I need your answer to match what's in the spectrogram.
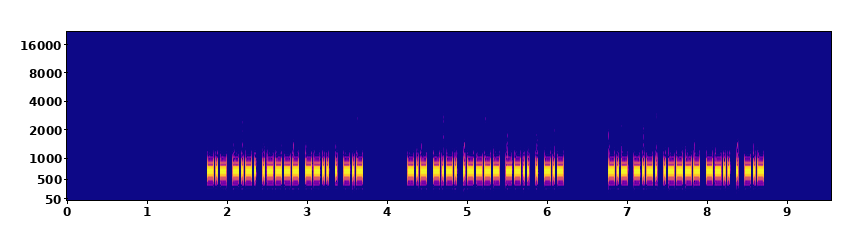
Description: Morse code, heard as a keyed tone, about 46 wpm, 700 Hz. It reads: KC1ZEK KC1ZEK KC1ZEK
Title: USA Call Signs - 6 Characters - Repeated 3x - 45wpm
